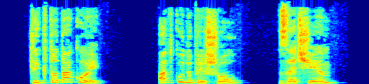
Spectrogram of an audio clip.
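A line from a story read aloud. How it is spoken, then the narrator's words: Stern question. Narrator (Russian): спросил строго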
